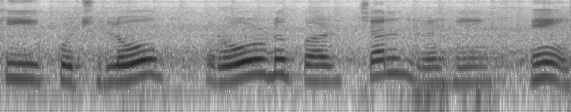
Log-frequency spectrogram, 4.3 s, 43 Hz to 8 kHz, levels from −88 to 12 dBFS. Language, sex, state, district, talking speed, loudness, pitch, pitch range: Hindi, female, Madhya Pradesh, Dhar, 110 wpm, -15 LUFS, 200 Hz, 185-250 Hz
